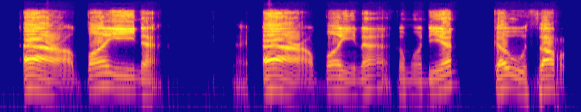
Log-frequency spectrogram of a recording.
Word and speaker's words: كوثر: A'tayna kemudian kautsar, ra yang disukunkan, waqaf sebelumnya berharokat fathah, maka ra dibaca tebal. Kautsar bukan kausar ya.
